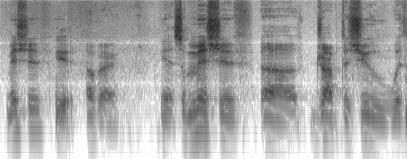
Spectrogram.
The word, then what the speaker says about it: MSCHF: it called mischief mischief yeah okay yeah so mischief uh dropped the shoe with but it's weird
